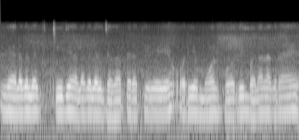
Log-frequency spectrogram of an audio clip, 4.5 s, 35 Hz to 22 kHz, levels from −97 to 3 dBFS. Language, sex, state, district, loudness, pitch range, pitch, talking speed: Hindi, male, Gujarat, Gandhinagar, -15 LUFS, 125-130 Hz, 130 Hz, 265 wpm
